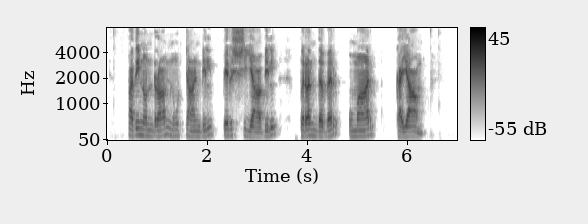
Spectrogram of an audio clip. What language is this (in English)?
Tamil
